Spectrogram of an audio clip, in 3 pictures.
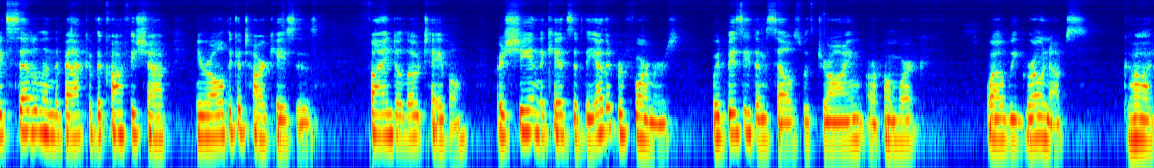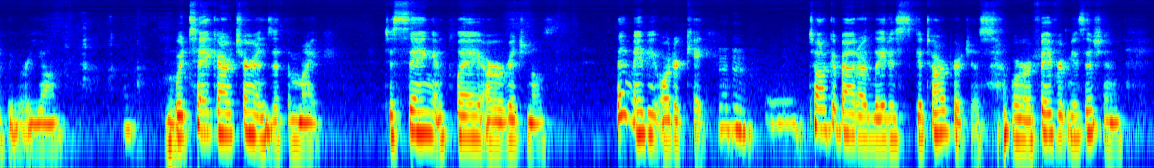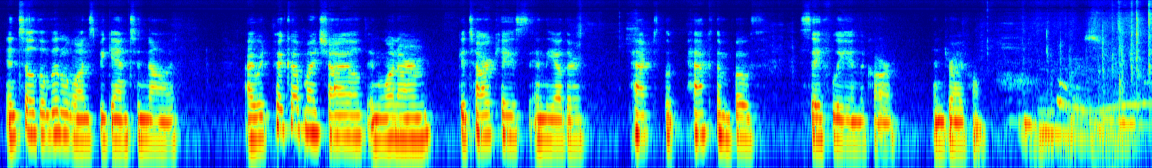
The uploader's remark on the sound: In this episode we feature a terrific live recording of the opening reading for the release of the Florence Poets Society's Silkworm journal, issue 16, Wide Open. A bit cinéma vérité sonically, but we think that's great!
